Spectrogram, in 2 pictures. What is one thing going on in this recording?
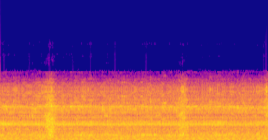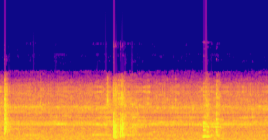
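Metal parts click and clack as a lathe is adjusted by hand.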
